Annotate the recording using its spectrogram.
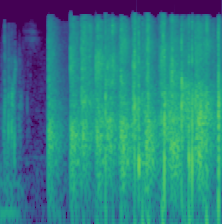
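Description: Audience applauding: many hands clapping at once, starting about half a second in after a brief silence.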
